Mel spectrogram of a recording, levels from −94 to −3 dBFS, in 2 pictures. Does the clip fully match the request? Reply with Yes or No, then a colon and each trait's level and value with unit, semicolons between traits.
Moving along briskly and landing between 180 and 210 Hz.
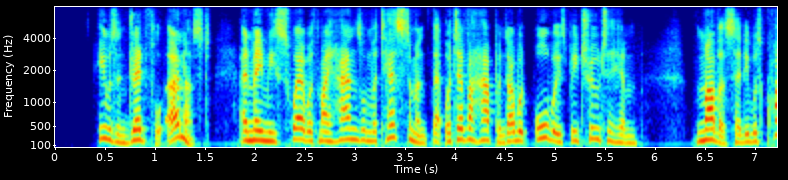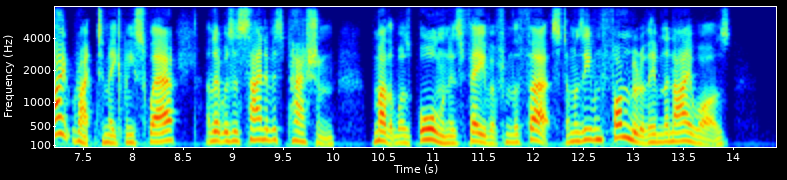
Yes: fast, 260 wpm; medium, 185 Hz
